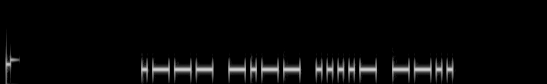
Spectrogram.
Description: Morse code, heard as a keyed tone, about 23 wpm, 700 Hz. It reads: JY4Z
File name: practice / 22wpm / Four Letter-Number Combinations - 22wpm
